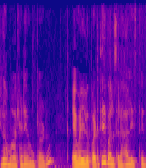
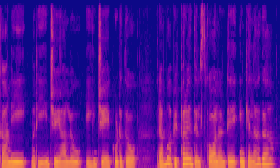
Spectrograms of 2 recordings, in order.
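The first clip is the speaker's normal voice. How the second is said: plain reading voice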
